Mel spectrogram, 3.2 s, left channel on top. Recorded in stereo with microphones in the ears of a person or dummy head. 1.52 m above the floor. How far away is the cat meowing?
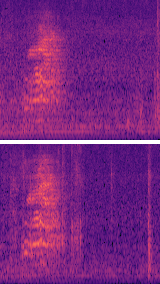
About 5 m.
